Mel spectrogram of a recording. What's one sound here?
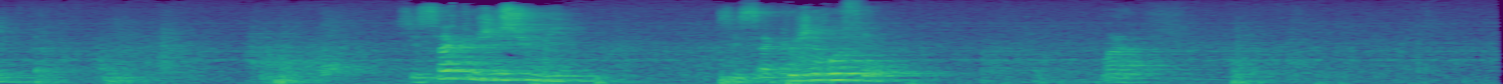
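A middle-aged woman speaks expressively, close by.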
